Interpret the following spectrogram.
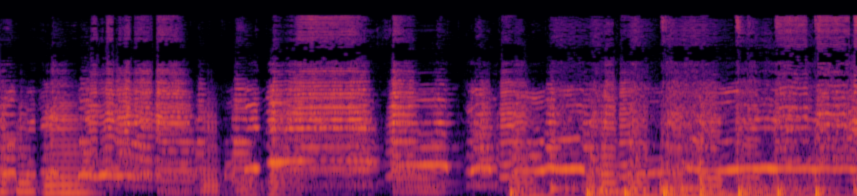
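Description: Mexican brass banda playing, with trumpets and tuba, under a single solo melody line played into a microphone. About four seconds in the tuba bass and a steady beat come in.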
